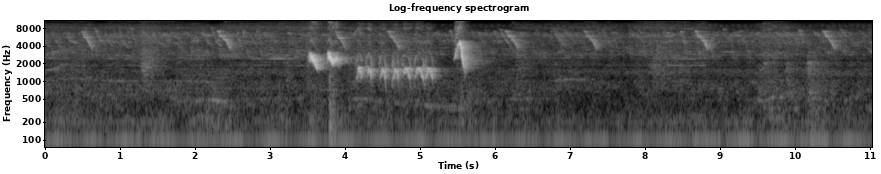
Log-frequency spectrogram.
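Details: Greater green leafbird in a cage, newly back in song after molting, gives a short burst of sharp down-slurred whistles and a rapid buzzy rattle midway. Faint chirps from other birds continue throughout the background.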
